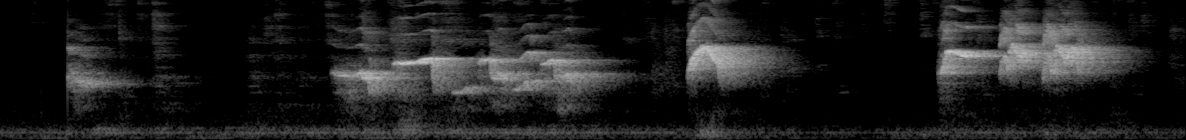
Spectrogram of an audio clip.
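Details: Cockatiel giving a series of harsh, chattering chirps and squawks in three bursts, each a cluster of rapid buzzy notes with rich overtones, separated by short silences; a faint low hum runs underneath.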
